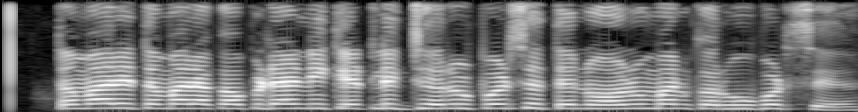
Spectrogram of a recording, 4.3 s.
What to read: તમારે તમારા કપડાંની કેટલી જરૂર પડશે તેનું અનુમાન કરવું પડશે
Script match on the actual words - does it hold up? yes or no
yes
